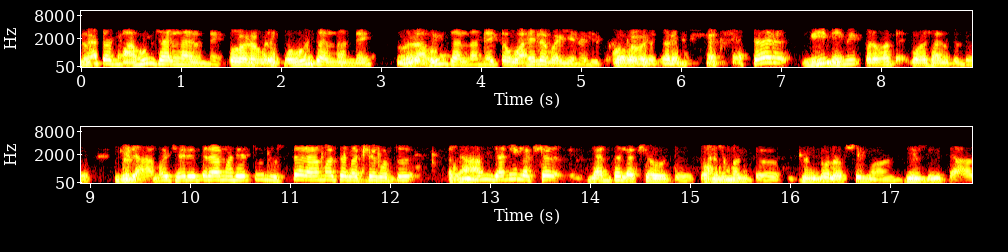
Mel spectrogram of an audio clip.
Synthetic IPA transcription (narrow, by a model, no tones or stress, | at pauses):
nust̪ənaɦuːnt͡salɳaɾna̰ibəɾoəəpəɦuːnt͡salɳaɾnaj | ɾa̰ɦuːnt͡salɳaɾnajt̪əʋaɦeləːpaɦid͡ʑenad̪ʱiːpəbəɾobəɾbəɾot̪əɾmiːnemiːpɾəʋasãŋɡət̪ɦot̪o | kiɾa̰mət͡ɕʰəɾet̪̬ɾjaməd̪ʱːjet̪uːnust̪əɾamat͡sələkʂəkəɾt̪oːamd͡ʑaniːləkʂəd͡ʑjant͡sələkʂəɦot̪o̰ːt̪oɦamənt̪əːt̪oləkʂiməɳt̪esit̪a̰k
